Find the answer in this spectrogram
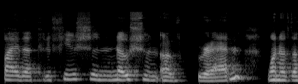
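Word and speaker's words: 仁: the Confucian notion of Ren, one of the 5 virtues, which means humaneness, right? And it's pronounced the same as Ren, human being.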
